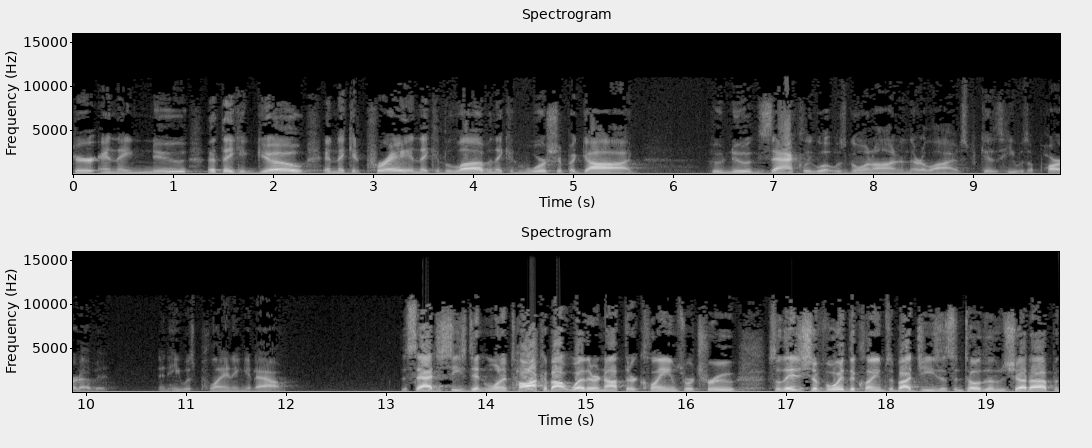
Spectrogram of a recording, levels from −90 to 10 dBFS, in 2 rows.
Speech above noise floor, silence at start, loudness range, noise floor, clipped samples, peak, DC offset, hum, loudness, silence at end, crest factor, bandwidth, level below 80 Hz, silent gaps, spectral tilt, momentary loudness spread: 33 dB; 0 s; 13 LU; -49 dBFS; under 0.1%; 0 dBFS; 8%; none; -16 LUFS; 0 s; 18 dB; 11.5 kHz; -48 dBFS; none; -4.5 dB/octave; 17 LU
